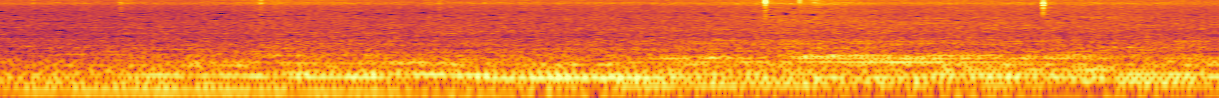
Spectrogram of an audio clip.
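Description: A motor vehicle engine running steadily in the background as a low hum, with a few faint sharp ticks about four and five seconds in.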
